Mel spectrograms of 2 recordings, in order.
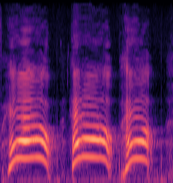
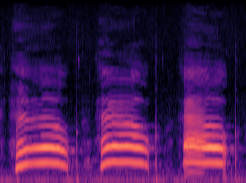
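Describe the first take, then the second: First: Very high, loud acted screams; screaming heads off. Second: High, held-back cries from afar; tiny far-off calls for help; little distant voices. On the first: Two little boys locked in the well house, screaming. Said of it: "We began to scream our heads off". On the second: Retold or imitated. Daddy hears the boys' faint cries across the yards, distant. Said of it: "but then he heard it again".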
